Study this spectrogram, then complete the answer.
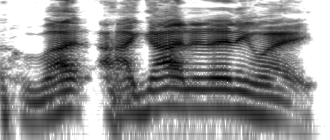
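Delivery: ordinary talk, nothing marked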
